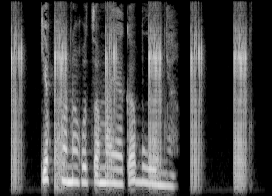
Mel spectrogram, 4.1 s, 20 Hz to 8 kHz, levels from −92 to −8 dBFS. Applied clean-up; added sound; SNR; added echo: none; Fart; 3 dB; none.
